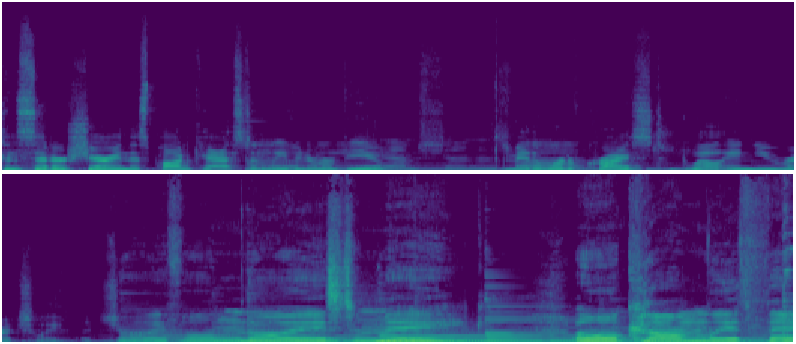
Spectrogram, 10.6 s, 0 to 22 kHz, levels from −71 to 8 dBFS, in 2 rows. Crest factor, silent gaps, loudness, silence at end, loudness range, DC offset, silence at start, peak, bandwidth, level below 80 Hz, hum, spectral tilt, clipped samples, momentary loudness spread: 18 dB; none; -22 LUFS; 0 s; 15 LU; under 0.1%; 0 s; -4 dBFS; over 20 kHz; -60 dBFS; none; -5 dB/octave; under 0.1%; 19 LU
